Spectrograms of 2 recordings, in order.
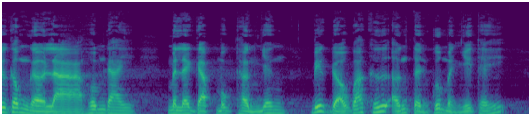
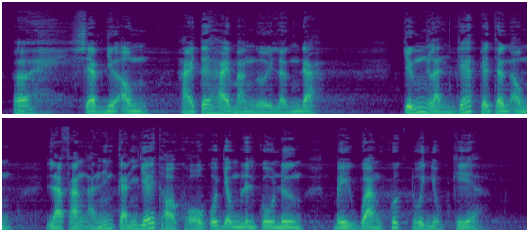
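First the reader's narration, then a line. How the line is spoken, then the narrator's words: Sighing. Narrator (Vietnamese): thở dài bảo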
